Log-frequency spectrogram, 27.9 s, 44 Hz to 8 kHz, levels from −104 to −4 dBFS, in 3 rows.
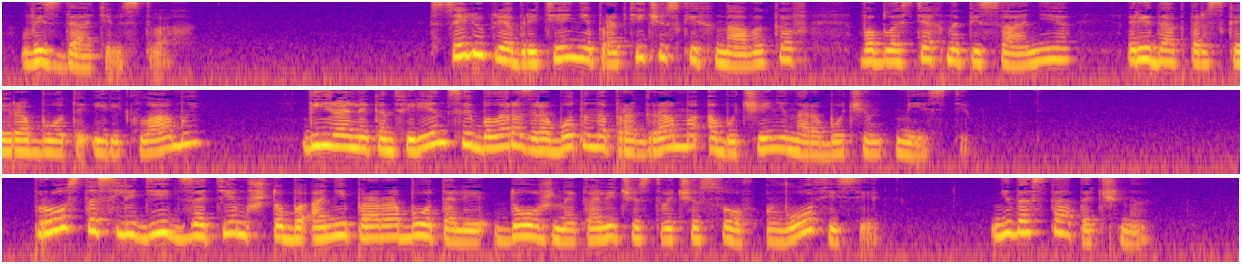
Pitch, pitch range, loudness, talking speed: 200 Hz, 175-235 Hz, -18 LUFS, 80 wpm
